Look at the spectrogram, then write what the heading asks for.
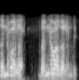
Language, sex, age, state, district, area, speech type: Telugu, male, 45-60, Andhra Pradesh, Sri Satya Sai, urban, conversation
